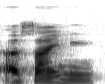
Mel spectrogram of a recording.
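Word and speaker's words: assignee: Next लिखा हुआ है असाइनी, असाइनी, है ना, तो देखिए उसमें जी को हम पढ़ ही नहीं रहे हैं क्योंकि एन के पहले आ रहा है, ठीक है, प्रतिनिधि होता है।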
